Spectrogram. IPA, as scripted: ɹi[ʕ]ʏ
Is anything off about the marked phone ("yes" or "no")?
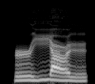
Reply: no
